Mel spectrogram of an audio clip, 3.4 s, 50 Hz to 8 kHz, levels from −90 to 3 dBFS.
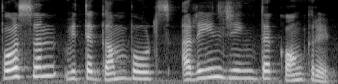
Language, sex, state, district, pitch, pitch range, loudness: English, female, Karnataka, Bangalore, 260 Hz, 245-285 Hz, -17 LUFS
